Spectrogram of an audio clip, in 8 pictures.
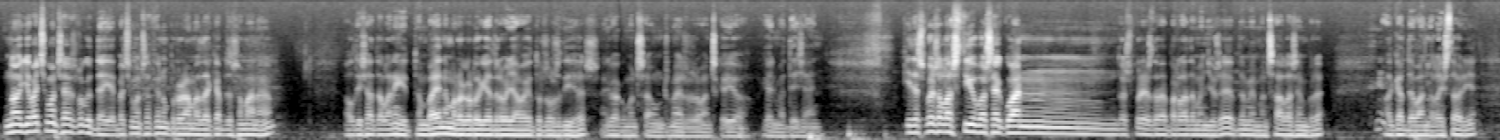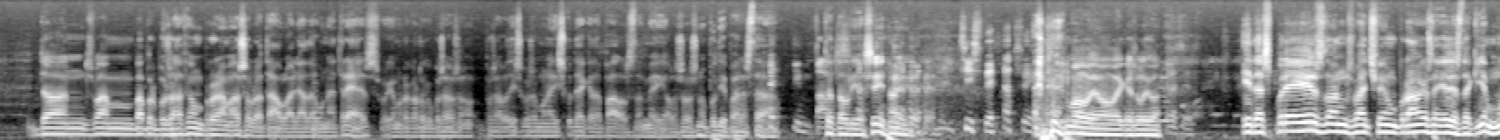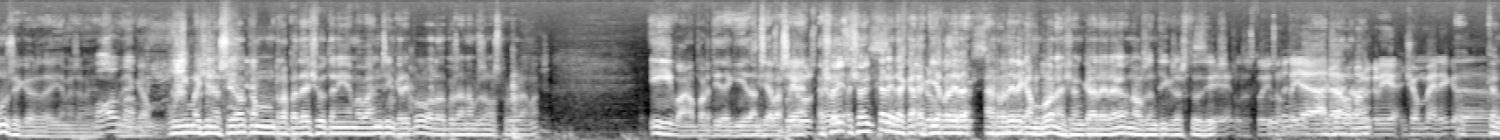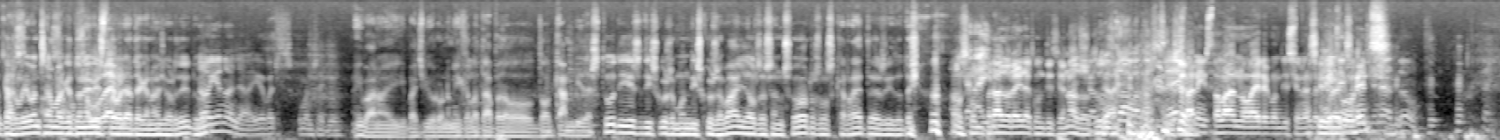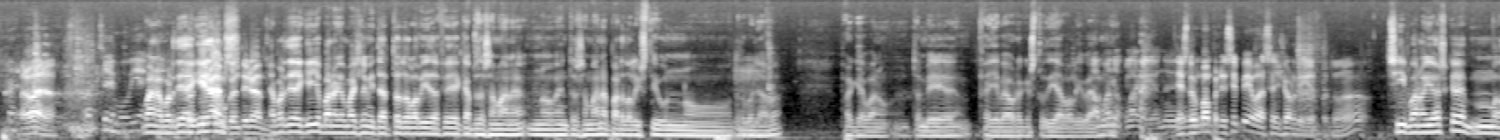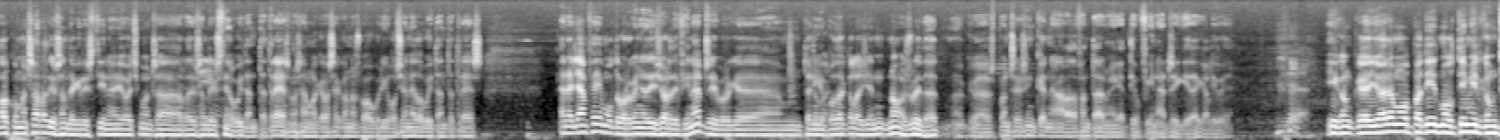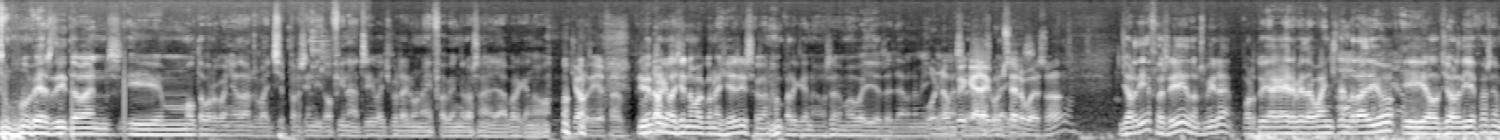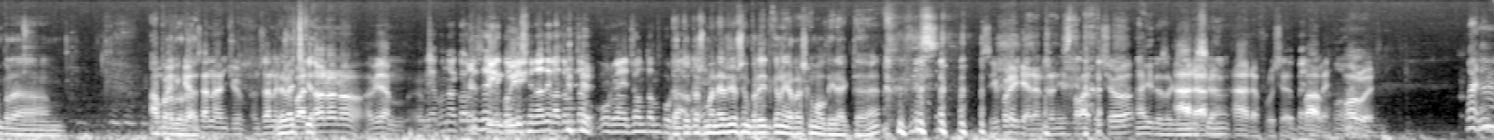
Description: Entreteniment
FM
Fragment extret de l'arxiu sonor de Ràdio Platja d'Aro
